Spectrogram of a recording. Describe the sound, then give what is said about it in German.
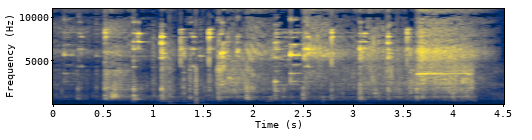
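Clinking chimes from cooking two mushrooms and three apples in a pot in the Breath of the Wild video game, a run of many bright, quick clinks and shimmering bursts at a steady level. “Ich nehme jetzt einfach mal zwei Pilze und drei Äpfel. Und dann können wir zum Kochtopf gehen, da A drücken und.”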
